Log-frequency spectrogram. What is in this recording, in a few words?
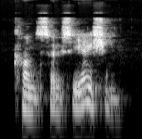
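"consociation", British English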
